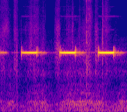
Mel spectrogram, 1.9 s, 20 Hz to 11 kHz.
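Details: 1996 Blue Bird diesel bus, cold, key on before starting: steady high beeps, about a quarter second each, repeating roughly every 0.6 seconds over a quiet cab; normal key-on chime while waiting for the glow plug light.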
